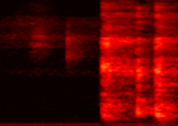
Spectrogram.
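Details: Cough from a sick adult with a stuffy nose and a painful throat on swallowing, feeling low on energy but better than the day before: three short, quick cough bursts after a quiet pause, brief and dry-sounding.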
